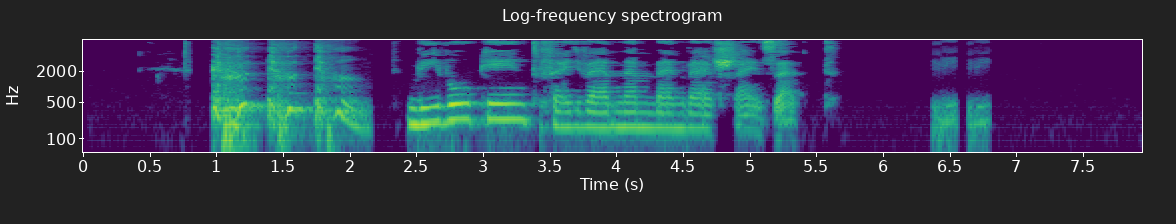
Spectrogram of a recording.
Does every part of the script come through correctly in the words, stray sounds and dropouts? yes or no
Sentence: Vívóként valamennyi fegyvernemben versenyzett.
no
